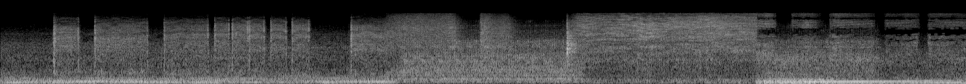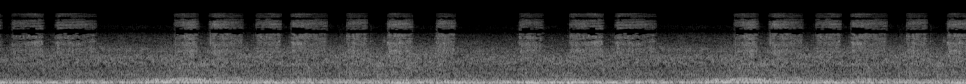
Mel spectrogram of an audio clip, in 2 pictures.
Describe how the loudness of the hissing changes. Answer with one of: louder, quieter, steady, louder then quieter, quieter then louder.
steady.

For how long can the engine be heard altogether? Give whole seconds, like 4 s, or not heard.
5 s.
